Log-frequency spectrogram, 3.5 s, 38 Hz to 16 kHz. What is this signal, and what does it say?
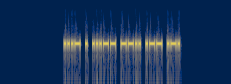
Morse code, heard as a keyed tone, about 42 wpm, 700 Hz. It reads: VE3ZWR
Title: DXCC-100 Call Signs - 6 Characters - Repeated 3x - 45wpm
